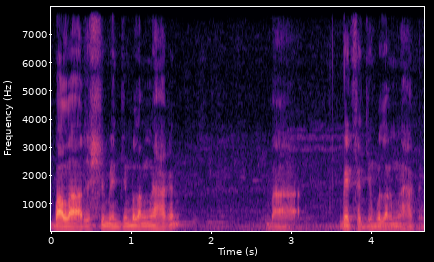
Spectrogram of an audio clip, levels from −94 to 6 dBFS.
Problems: none marked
